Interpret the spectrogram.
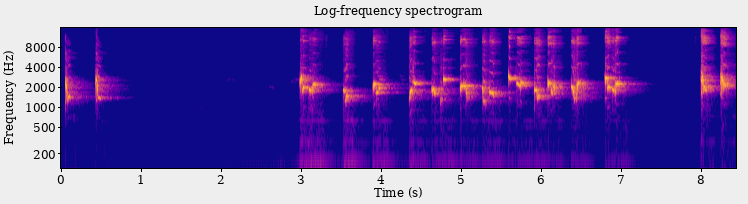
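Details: Female sooty-headed bulbul calling a male, a fighting sound: two opening chirps, then after a pause a chattering string of varied rising and falling whistled notes, closing with a sharp pair, over a low hum.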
